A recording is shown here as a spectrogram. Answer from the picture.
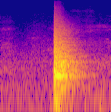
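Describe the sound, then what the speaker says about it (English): A hammer strikes once on a wooden cherry bowl blank to seat it on a large four-prong drive center in a lathe chuck, a single sharp, close wooden knock with a short decaying ring. "Just take a hammer to kind of mark where I'm going to hang or mount this on."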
